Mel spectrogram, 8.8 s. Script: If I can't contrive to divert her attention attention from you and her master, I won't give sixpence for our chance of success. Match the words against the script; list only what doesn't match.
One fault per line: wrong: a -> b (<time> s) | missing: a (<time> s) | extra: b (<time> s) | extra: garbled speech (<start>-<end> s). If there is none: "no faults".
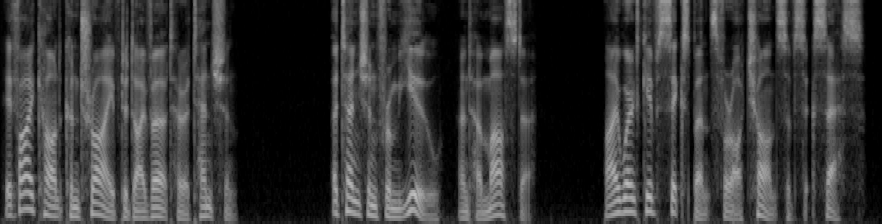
no faults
